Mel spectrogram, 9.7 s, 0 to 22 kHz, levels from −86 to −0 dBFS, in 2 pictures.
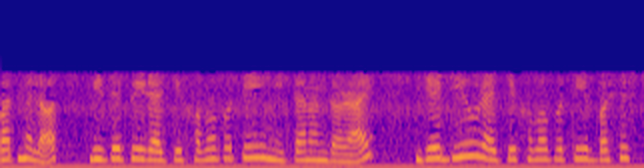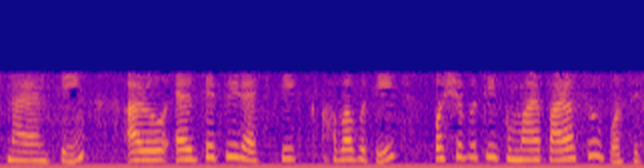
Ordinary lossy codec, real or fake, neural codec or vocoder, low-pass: none; real; none; 3.6 kHz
